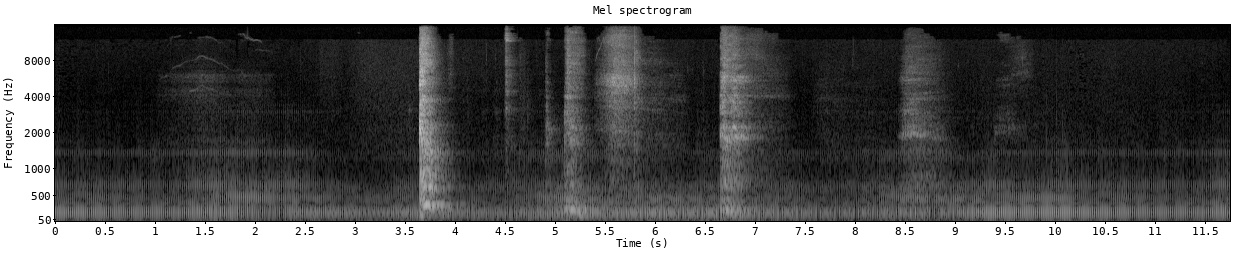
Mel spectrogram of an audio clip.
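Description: A man coughing four times, the first cough the loudest and the last faint, over a steady low drone.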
